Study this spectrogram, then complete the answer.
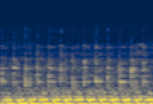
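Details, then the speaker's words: BMW right after doing donuts: loud idle with uneven, lumpy beat and irregular stumbles, car shaking, burning smell; misfire of undetermined cause. "Guys, you guys heard the misfire, right? It happened right after I did the donuts, but we're just gonna pull these off."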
